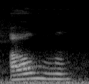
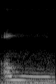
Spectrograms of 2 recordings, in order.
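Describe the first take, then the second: First: The word sounds open and not nasal. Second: The word sounds nasal and covered. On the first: The speaker calls it right. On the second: The speaker calls it wrong.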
